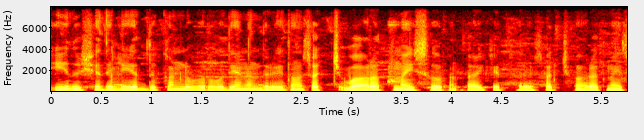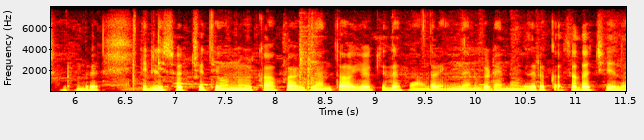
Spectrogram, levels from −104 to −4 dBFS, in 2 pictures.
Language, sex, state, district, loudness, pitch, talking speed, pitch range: Kannada, male, Karnataka, Mysore, -20 LUFS, 110 Hz, 130 wpm, 110-115 Hz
